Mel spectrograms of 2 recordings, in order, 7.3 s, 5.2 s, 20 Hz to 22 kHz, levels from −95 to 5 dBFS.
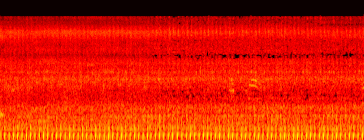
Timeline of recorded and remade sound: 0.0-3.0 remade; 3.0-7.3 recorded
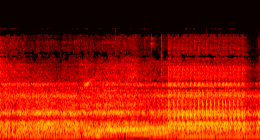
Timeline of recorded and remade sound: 0.0-0.7 remade; 0.7-2.3 recorded; 2.3-5.2 remade

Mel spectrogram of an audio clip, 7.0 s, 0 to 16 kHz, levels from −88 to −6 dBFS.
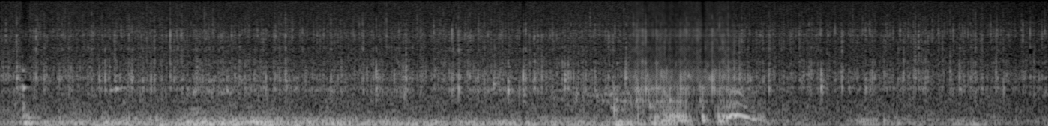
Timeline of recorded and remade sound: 0.0-4.2 recorded; 4.2-4.9 remade; 4.9-7.0 recorded

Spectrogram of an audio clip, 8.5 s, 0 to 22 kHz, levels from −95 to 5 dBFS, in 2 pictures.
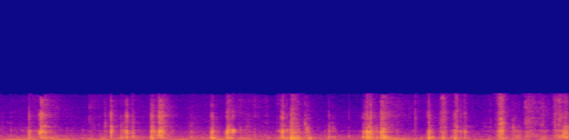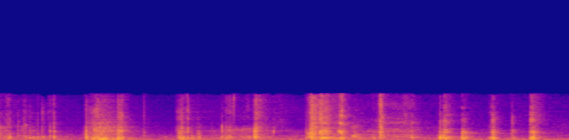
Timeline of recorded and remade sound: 0.0-2.1 remade; 2.1-4.5 recorded; 4.5-6.8 remade; 6.8-8.5 recorded

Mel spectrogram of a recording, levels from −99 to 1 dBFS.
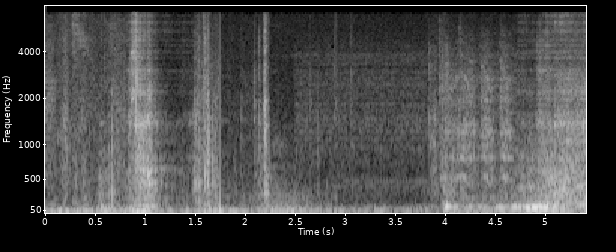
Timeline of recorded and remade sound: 0.0-0.8 recorded; 0.8-1.5 remade; 1.5-4.7 recorded; 4.7-5.4 remade

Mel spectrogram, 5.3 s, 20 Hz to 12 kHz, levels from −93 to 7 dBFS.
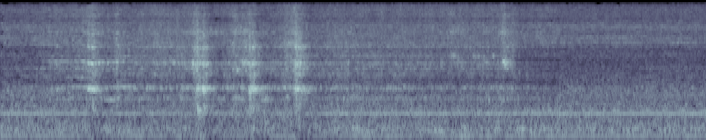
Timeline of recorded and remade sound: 0.0-1.0 recorded; 1.0-4.2 remade; 4.2-5.3 recorded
